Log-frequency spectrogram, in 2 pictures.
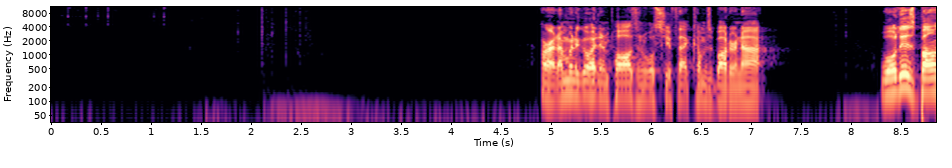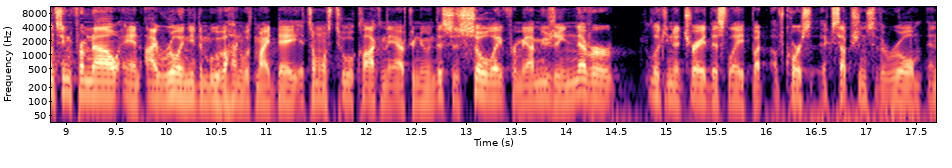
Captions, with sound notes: (mouse clicking) (keyboard clattering) All right, I'm going to go ahead and pause and we'll see if that comes about or not. Well, it is bouncing from now and I really need to move on with my day. It's almost two o'clock in the afternoon. This is so late for me. I'm usually never looking to trade this late, but of course, exceptions to the rule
